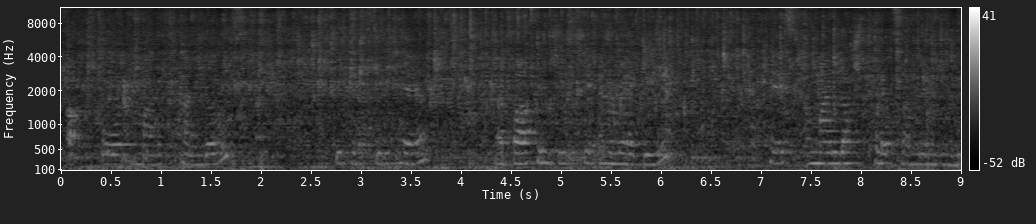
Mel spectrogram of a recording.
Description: A bathtub fills with water as a woman narrates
